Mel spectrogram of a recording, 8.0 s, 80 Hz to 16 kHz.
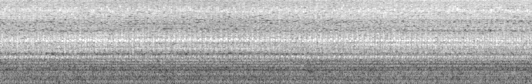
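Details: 2005 Toyota Vitz KSP90, 0.9-litre engine with CVT, at idle: dense metallic rattle pulsing a bit under twice a second over steady idle; owner unsure of cause, not confirmed.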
